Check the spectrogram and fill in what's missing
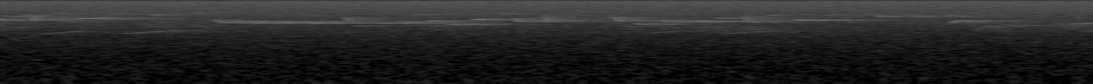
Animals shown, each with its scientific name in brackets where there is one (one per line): Tufted Titmouse (Baeolophus bicolor)
Winter Wren (Troglodytes hiemalis)
Scarlet Tanager (Piranga olivacea)
Eastern Wood-Pewee (Contopus virens)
